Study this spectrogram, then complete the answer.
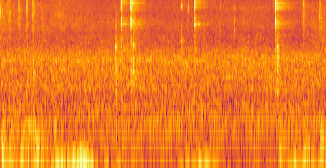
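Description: Quiet computer keyboard typing while writing code, a sparse run of light clicks and taps close by over a faint room hiss.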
